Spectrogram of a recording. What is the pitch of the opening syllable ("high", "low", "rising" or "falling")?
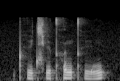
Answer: rising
